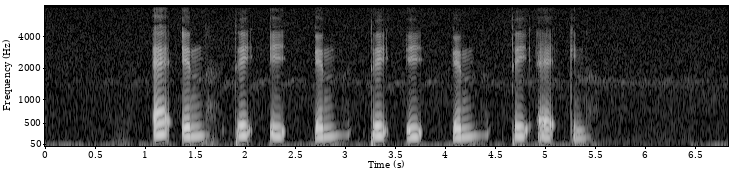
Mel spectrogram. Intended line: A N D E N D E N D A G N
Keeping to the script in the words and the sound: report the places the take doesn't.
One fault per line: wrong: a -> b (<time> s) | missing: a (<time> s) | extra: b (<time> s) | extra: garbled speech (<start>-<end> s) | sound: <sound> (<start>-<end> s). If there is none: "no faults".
no faults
